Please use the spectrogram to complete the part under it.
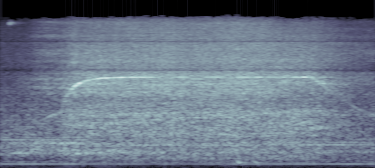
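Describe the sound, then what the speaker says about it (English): A hot air hair dryer in a campground bathroom starts up with a rising whine, then blows a loud, steady roar for a few seconds before tapering off, with no voices. "Hot air hair dryers."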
